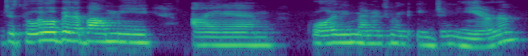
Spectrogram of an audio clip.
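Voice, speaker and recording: A woman's voice: lowish voice, moderate pace. A woman from Serbia, speaking as a podcast guest in earnest, casual conversation, often restarting as she searches for words.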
